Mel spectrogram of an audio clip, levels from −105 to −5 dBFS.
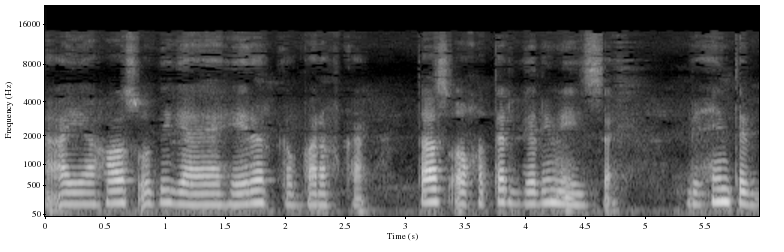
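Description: Vorbis compression, likely the cause, runs throughout the speech: nothing is present above 14.1 kHz, and the remaining treble is grainy and hissy, its fine detail coarsely quantised into noise, with roughened tones and softened attacks. This fits a low bitrate near 33 kbps.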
